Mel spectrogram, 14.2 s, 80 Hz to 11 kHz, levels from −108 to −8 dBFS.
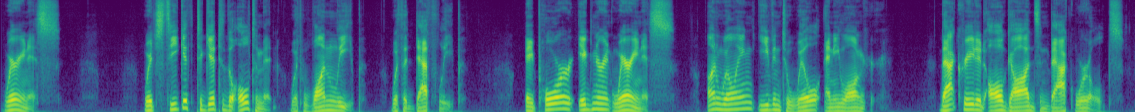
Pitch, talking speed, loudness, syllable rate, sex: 115 Hz, 130 wpm, -21 LUFS, 4.6 syllables/s, male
